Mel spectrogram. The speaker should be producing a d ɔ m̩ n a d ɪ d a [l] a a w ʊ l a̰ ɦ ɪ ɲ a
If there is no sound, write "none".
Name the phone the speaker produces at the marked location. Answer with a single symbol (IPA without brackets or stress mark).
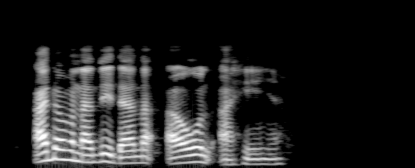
l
